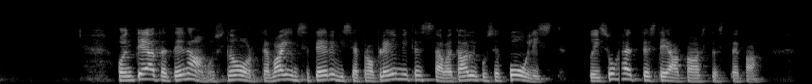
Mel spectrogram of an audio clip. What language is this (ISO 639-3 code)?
est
